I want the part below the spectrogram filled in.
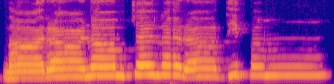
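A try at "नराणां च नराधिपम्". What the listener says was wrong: ಇಲ್ಲಿ ನ ಇದೆ ಮತಾಜಿ ಫಸ್ಟ್ ನ ಇದೆ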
